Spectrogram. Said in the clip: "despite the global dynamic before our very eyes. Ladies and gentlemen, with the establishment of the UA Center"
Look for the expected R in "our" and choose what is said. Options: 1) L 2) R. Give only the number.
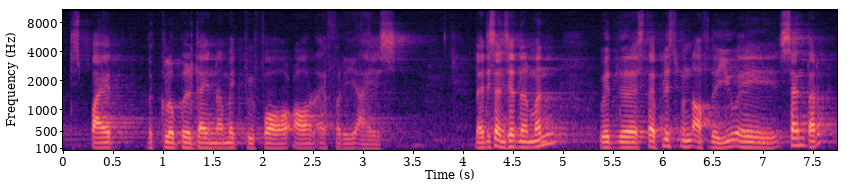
2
